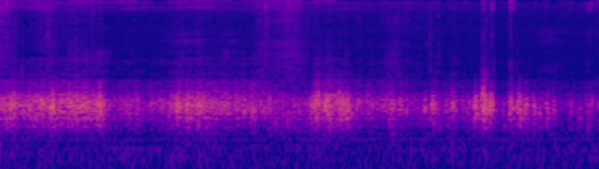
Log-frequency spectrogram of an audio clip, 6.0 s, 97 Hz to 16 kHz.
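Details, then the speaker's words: Muffled, rapid whooshing fetal heart tones through a handheld Doppler at a 27-week prenatal visit (ASMR OB-GYN role-play). Tones are within normal limits, averaging in the 160s; fetal heartbeat on Doppler. "Heart tones are within normal limits. They are averaging in the 160s today."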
